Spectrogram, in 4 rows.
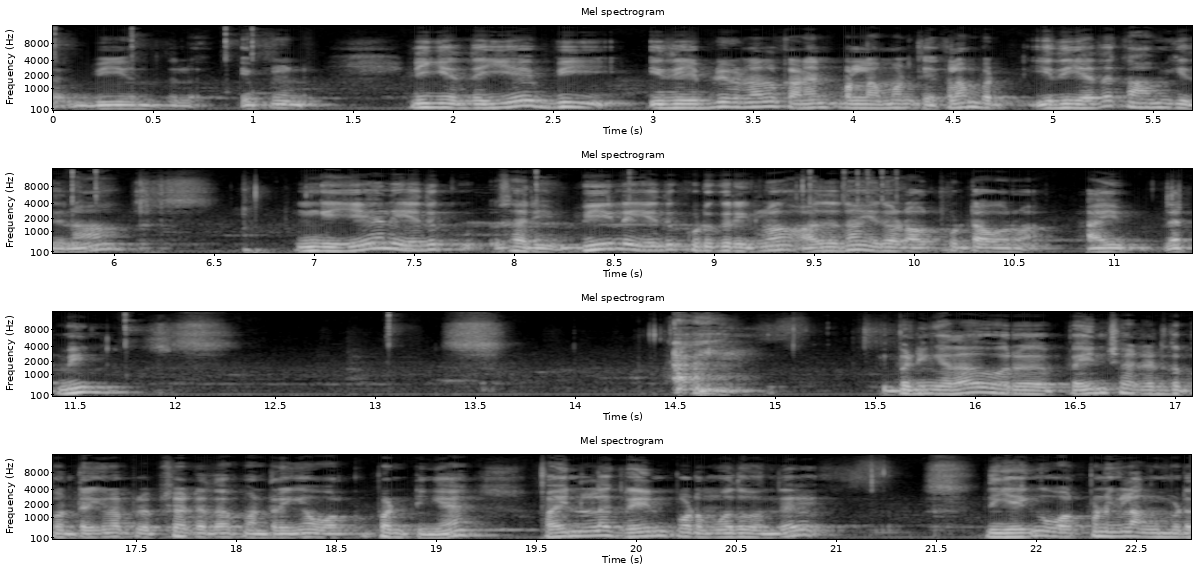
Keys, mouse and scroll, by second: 6.4 click, 7.3-8.1 typing, 8.8-10.1 drag, 10.8 1, 12.4-14.8 drag.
